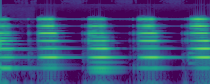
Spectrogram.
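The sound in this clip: A cello as processed by a cochlear implant: buzzy, harsh, distorted-sounding sustained tones in a few swelling bowed notes, the first quieter, with no talk.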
